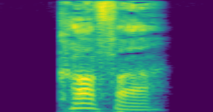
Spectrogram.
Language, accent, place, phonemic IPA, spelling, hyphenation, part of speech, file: German, Germany, Berlin, /ˈkɔfɐ/, Koffer, Kof‧fer, noun, De-Koffer.ogg
- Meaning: 1. a case; a suitcase or briefcase 2. idiot, fool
